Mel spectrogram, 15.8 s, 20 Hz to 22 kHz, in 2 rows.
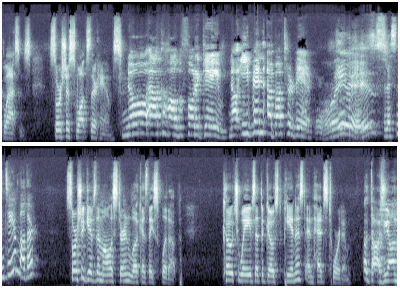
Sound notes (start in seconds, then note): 6.3 whining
